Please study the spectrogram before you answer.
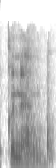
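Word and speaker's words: quinine: हमने लिखा कुनैन, इसकी प्रोनाउंसिएशन का ध्यान रखें, कुनैन।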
